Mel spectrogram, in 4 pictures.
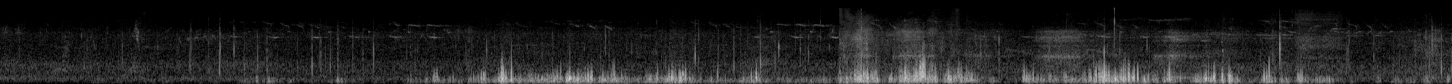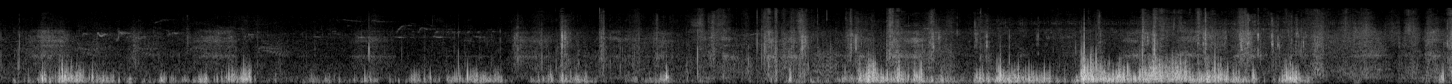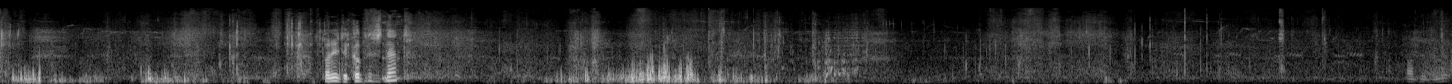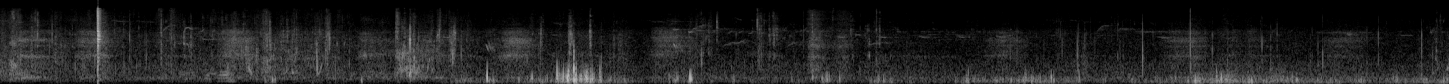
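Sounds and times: rain hiss: 0.0 - 57.8
footsteps on earth: 0.7 - 52.9, 53.5 - 58.0.

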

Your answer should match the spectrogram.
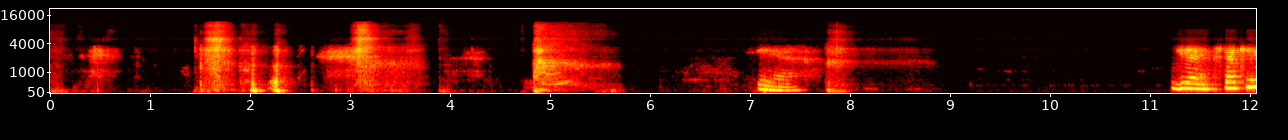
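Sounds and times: man laughing: 1.6 - 2.6, 4.8 - 5.5.

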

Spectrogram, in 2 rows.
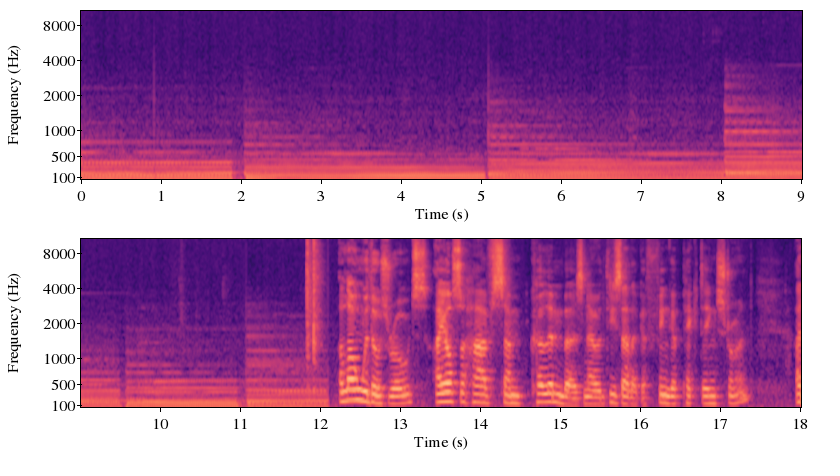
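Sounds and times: electric piano chords: 0.0 - 12.1.

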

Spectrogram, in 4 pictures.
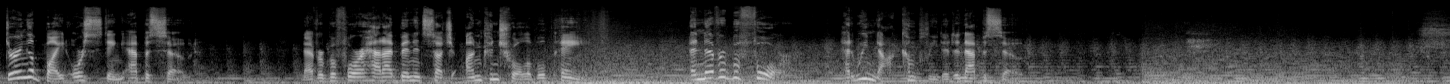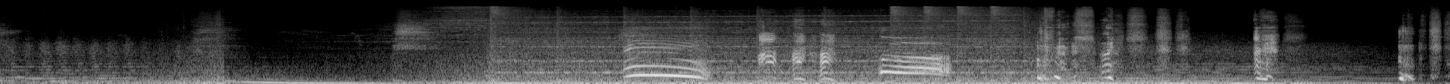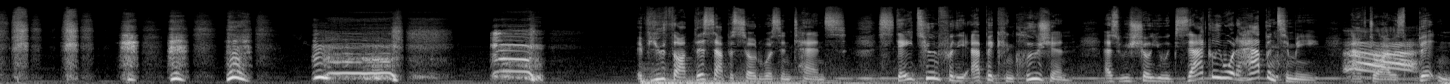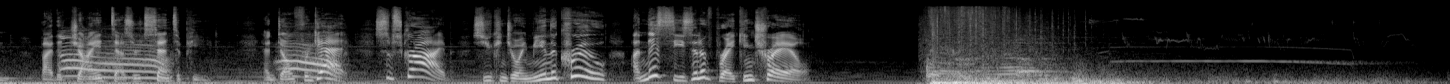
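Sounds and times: low rumble: 15.2 - 23.1
man groaning: 20.7 - 24.1, 30.2 - 33.1, 33.9 - 34.5, 42.4 - 43.3, 44.0 - 45.3, 46.2 - 47.0
man gasping in pain: 28.5 - 34.8
bird-like chirps: 54.4 - 58.0.

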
